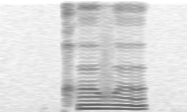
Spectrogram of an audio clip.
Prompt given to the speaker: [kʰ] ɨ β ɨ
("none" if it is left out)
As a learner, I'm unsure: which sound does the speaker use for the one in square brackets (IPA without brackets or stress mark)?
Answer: kʰ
